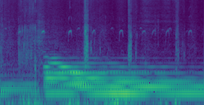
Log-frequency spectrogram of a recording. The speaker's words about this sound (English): I live in Juneau, Alaska, and right now I'm walking on an island just across the channel from Juneau called Portland Island. Those birds you hear are apparently called oyster catchers, and they're pretty annoying. They've been yelling all morning.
